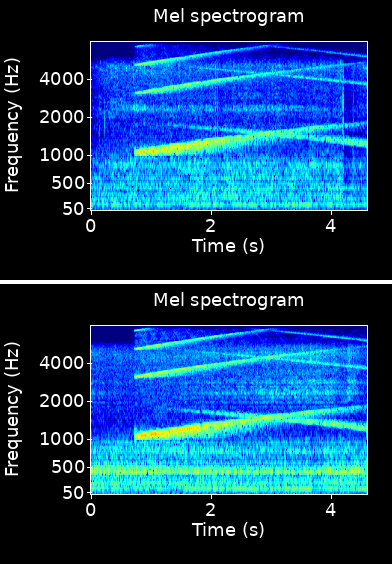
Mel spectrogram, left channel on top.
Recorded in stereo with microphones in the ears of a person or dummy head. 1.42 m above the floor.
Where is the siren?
75° right (ahead or behind), 7.5 m; by 4.6 s 80° right, 9.5 m.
